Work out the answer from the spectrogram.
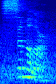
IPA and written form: ˈsɪmɪlə (similar)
